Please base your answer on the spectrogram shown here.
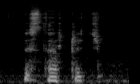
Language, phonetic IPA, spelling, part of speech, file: Polish, [vɨˈstart͡ʃɨt͡ɕ], wystarczyć, verb, LL-Q809 (pol)-wystarczyć.wav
